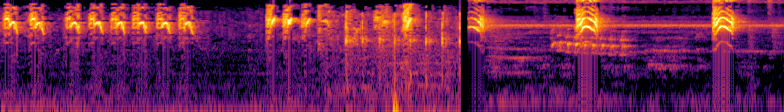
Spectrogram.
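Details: Lure song of a sogon, played to stir young, speckled and silent birds into singing: rapid high chip series, then a scratchy burst and a thin sustained high whistle punctuated by sharp piercing notes.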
